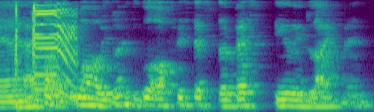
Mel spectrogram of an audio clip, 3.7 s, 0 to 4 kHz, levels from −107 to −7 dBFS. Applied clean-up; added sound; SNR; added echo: classical method WPE with log-MMSE.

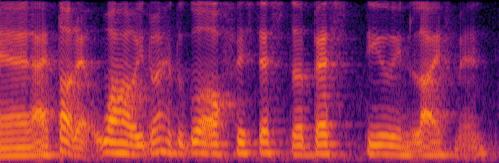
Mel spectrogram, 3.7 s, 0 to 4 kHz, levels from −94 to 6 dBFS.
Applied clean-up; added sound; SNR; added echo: none; none; none; none.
